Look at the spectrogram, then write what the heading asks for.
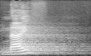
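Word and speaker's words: knife: अब देखिए, ये तीनों वर्ड्स जब हम प्रोनाउंस करेंगे तो इसमें के साइलेंट होगा। हम इसे पढ़ेंगे नो, इसे पढ़ेंगे नाइफ और इसे पढ़ेंगे नॉक।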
